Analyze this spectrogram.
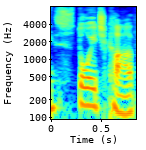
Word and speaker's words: Stoichkov: The CH, got to pronounce that. I learned that yesterday. Stoichkov, right?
